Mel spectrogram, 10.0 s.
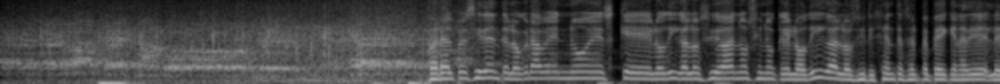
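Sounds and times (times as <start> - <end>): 
crowd shouting and booing at the Plaza de Neptuno: 0.0 - 5.4
speech: 4.3 - 9.9.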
